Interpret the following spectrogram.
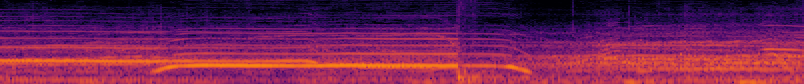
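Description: A crowd watching fireworks whooping and cheering in long held voices, with one sharp firework bang a little past halfway.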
